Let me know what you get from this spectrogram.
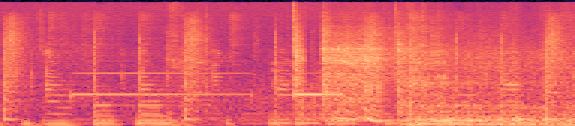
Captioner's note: engine Starts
